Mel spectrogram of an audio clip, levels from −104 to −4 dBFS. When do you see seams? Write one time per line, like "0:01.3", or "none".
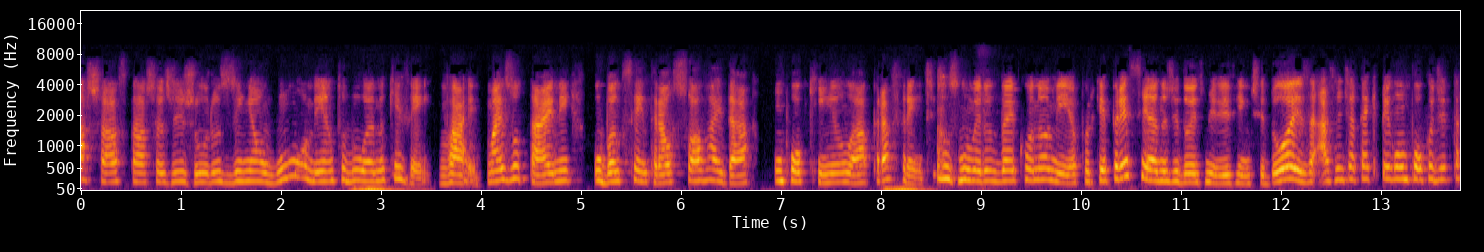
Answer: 0:03.5
0:08.6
